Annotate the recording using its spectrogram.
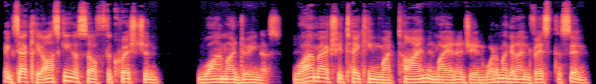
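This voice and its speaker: A middle-aged man with a low voice, recorded dry and close. He speaks reflectively in an interview, unhurried and repeating words as he gathers his thoughts. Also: fairly even intonation, darkish tone, no room sound. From South Africa. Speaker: guest, overland vehicle consultant.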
